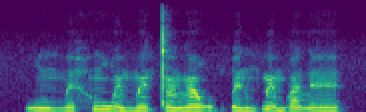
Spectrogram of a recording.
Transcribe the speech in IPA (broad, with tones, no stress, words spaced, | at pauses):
wũ˨ mɛ˨˦hũ˦wɛ̃˧mɛ̃˦ tã˧lã˦wu˧ k͡pɛ˧ɾũ˦k͡pɛ̃˦˨ba˧ lɛ˦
